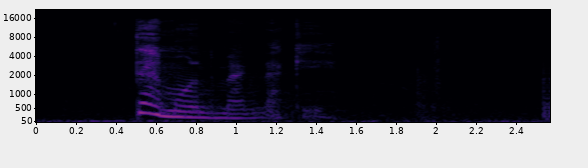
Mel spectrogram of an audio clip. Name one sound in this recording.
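A young woman speaks with rising emotion.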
